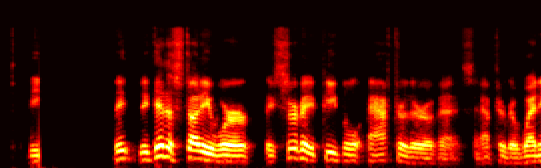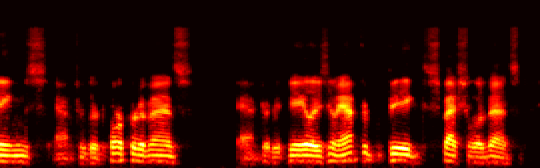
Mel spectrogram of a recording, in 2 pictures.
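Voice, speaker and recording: Big swings in loudness mark a man's moderate-paced speech with an American accent and ordinary pitch variation. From South Florida. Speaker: singer and entertainer. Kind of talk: promotional monologue. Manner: halting.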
